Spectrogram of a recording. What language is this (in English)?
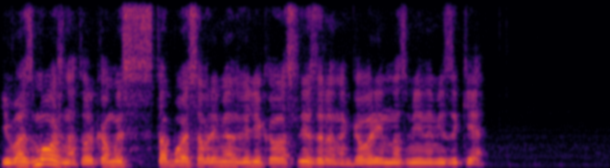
Russian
